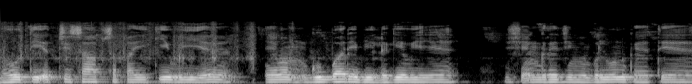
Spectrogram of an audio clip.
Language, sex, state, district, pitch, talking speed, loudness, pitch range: Hindi, male, Rajasthan, Bikaner, 110 Hz, 175 wpm, -17 LUFS, 110-115 Hz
